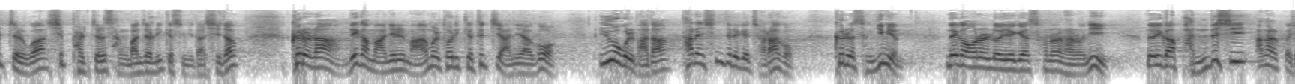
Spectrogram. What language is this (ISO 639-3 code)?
kor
